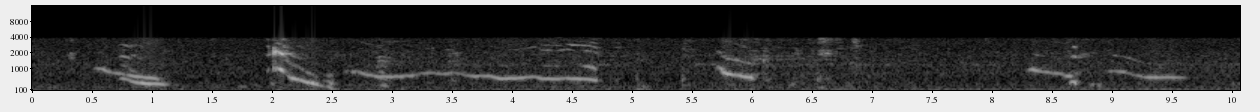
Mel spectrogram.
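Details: Wild urban foxes, three together, frolicking at night after a dominant fox appeared: a few drawn-out, sliding whines and squeals, one long wavering cry, spaced by quiet gaps.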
